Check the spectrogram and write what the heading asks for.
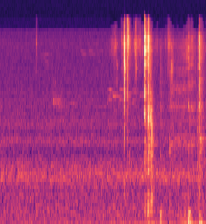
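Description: Quiet room tone with a few faint small clicks and ticks about two and a half to three seconds in, from handling a small brass part while flux is brushed onto it.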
